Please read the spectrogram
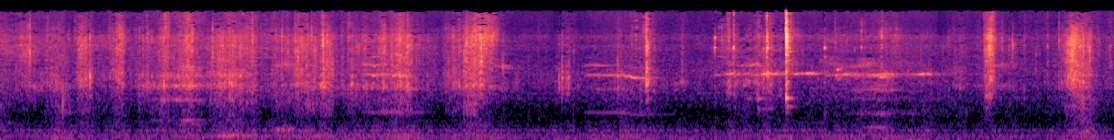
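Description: Light, scattered clicks and creaks from a hanging weighing scale, its steel pan slung on rope, as sardines are handled in the pan and weighed.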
